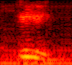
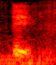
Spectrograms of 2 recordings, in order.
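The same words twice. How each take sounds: First: The vowel is a pure, clear i sound. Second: The vowel is a mixed, impure i sound. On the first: The speaker calls it right. "وكذلك إي الكسرة" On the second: The speaker calls it wrong. "وليست إي"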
